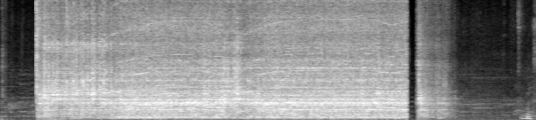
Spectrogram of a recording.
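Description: A mixer grinder blends cow dung paste with cow's milk, a loud steady whir starting abruptly and running for several seconds, then cutting off, followed by a short quieter burst.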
